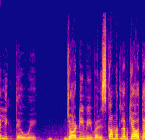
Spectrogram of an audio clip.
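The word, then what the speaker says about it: joie de vivre: Next है, ये देखिए इसका प्रोनाउंसिएशन ऊपर लिखा है जॉर्डी, JAW, जॉर्डी वीवर। ये आपने इंस्टाग्राम पे लोगों को देखा होगा बायो में लिखते हुए जॉर्डी वीवर।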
